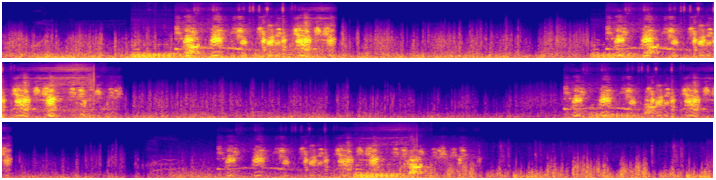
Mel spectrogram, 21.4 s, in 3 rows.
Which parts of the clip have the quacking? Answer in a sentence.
The quacking can be heard from 1.7 to 3.4 s, from 6.0 to 8.3 s, from 12.7 to 14.3 s and from 16.4 to 19.1 s.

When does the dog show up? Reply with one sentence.
You can hear the dog from 1.2 to 2.1 s, from 5.8 to 6.7 s, from 12.9 to 13.8 s and from 17.8 to 18.6 s.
